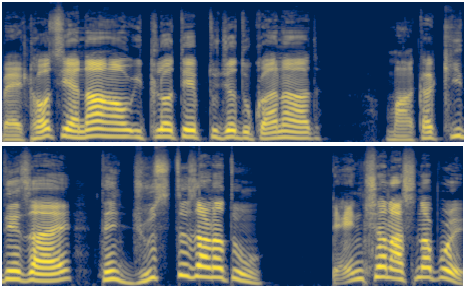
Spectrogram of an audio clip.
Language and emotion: Goan Konkani, happy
